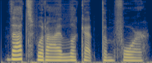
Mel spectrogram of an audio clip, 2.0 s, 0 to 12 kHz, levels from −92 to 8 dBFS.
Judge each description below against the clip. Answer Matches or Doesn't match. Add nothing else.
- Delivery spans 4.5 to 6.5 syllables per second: Doesn't match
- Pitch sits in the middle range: Matches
